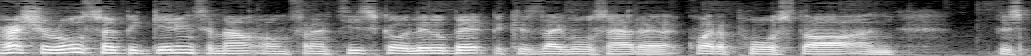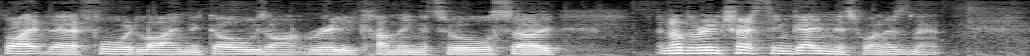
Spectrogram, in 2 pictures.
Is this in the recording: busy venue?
no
